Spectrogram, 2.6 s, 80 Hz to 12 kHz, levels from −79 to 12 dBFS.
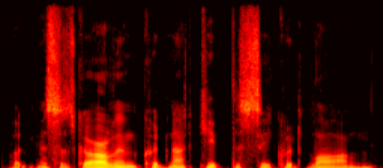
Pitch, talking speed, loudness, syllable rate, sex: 120 Hz, 210 wpm, -22 LUFS, 4.7 syllables/s, male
